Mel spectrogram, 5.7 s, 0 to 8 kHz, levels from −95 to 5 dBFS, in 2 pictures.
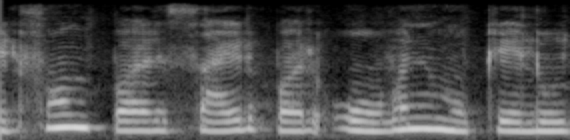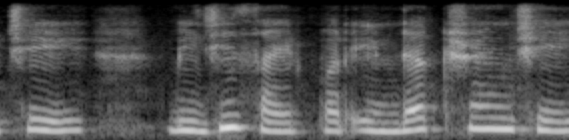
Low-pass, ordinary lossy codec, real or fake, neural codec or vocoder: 7.2 kHz; none; fake; codec, 16 kHz, 8 kbps, FreqCodec, smaller model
